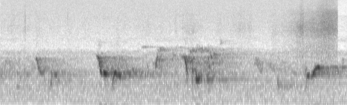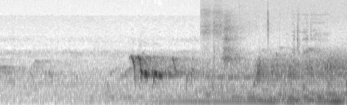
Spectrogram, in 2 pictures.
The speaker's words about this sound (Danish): Der kommer lige lidt delfinlyd, vi afventer lige os her.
